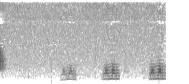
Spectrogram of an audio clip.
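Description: A male quail gives three short, nasal, slightly buzzy calls, each under half a second and spaced about a second apart, over a faint background hiss.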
